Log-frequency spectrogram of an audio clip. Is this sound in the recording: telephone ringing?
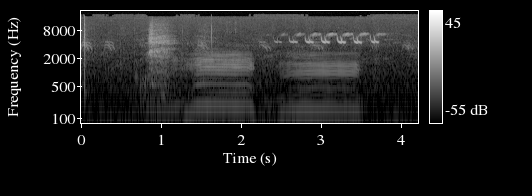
no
